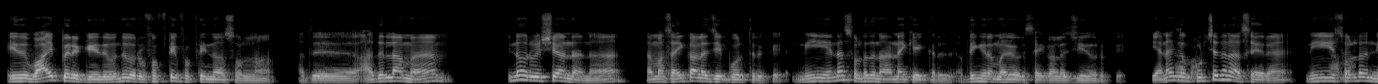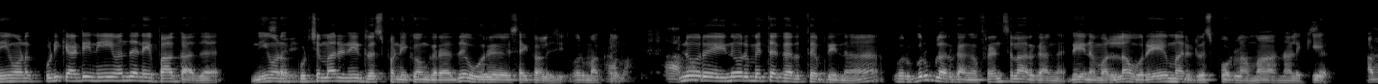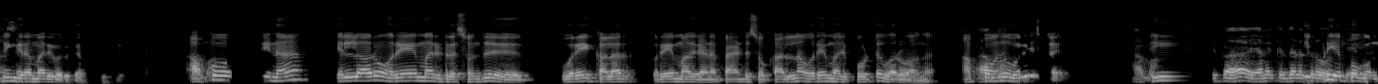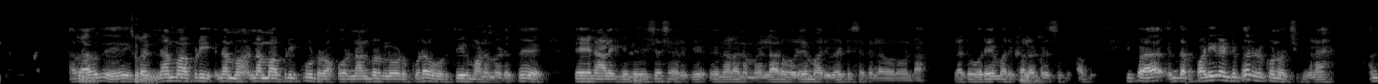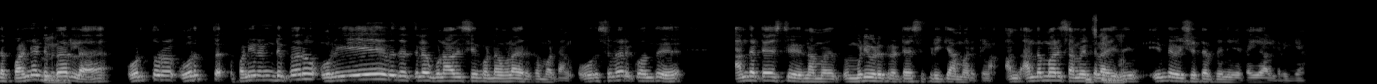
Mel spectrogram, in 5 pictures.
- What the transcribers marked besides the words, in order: sniff; other background noise
- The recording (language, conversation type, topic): Tamil, podcast, நண்பர்களின் பார்வை உங்கள் பாணியை மாற்றுமா?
